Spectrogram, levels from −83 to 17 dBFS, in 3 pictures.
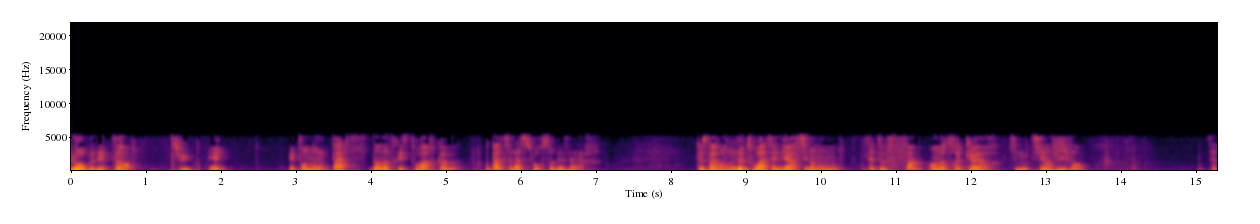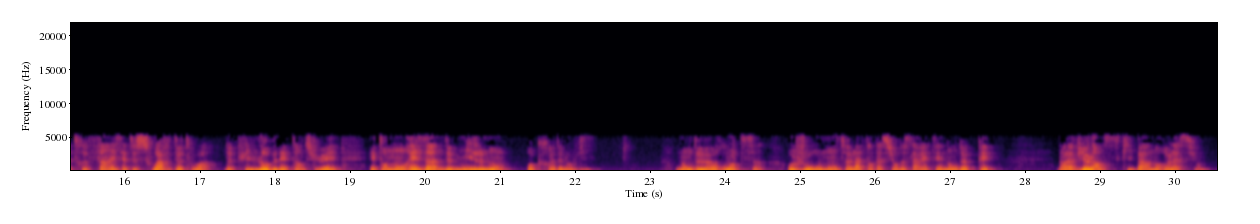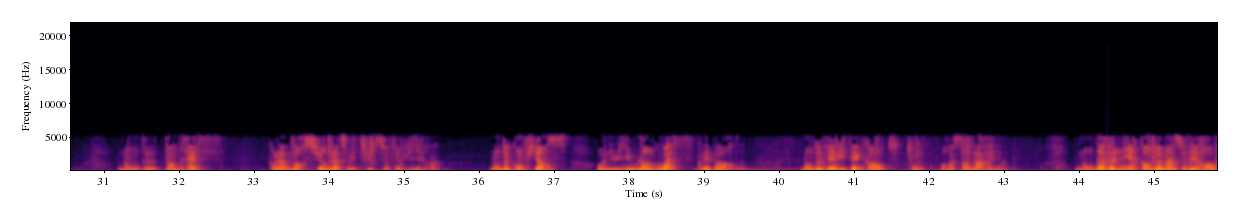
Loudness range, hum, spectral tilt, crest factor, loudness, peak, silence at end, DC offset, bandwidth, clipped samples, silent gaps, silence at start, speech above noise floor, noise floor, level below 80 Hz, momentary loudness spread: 5 LU; none; -6 dB/octave; 20 dB; -19 LUFS; 0 dBFS; 0 s; under 0.1%; 5.4 kHz; under 0.1%; none; 0 s; 38 dB; -56 dBFS; -50 dBFS; 14 LU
